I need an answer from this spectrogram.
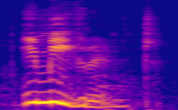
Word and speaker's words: immigrant: second one is immigrant please listen to the pronunciation carefully this is emigrant this is immigrant now let's see what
